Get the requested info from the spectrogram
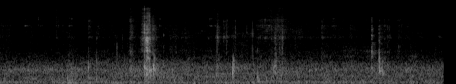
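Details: Indoor scuffles and a few sharp clicks or taps over a quiet room background, with no barking or other animal call.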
